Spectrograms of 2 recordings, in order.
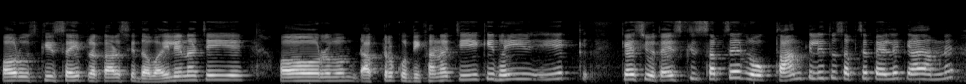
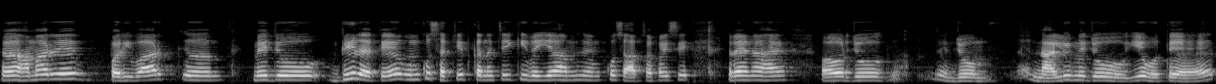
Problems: constant background noise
